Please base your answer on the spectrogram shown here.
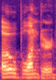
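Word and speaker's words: Oh Blunder: But my short film debut in O Blunder. O Blunder. O is spelled O-H, so O Blunder.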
